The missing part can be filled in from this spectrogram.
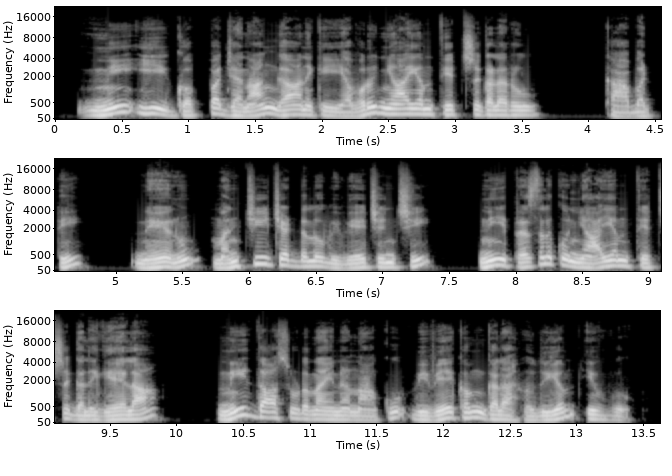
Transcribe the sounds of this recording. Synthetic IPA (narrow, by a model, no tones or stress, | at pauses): niːʔiːɡɔpːɐd͡ʒɐnaːŋɡaːnikiɛʋɐɾunjaːjɐmt̪iɾt͡ʃɐɡɐlɐɾu | kaːbɐʈːi | ne̞ːnumɐɲt͡ʃit͡ʃɛɖːɐluʋiʋeːt͡ʃiɲt͡ʃi | niːpɾɐd͡ʒɐlɐkunjaːjɐmt̪iɾt͡ʃɐɡɐliɡɛːlaː | niːd̪aːsuɽɐnɐjnɐnaːkuʋiʋɛːkɐmɡɐlɐɦud̪ɐjɐmiʋːu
